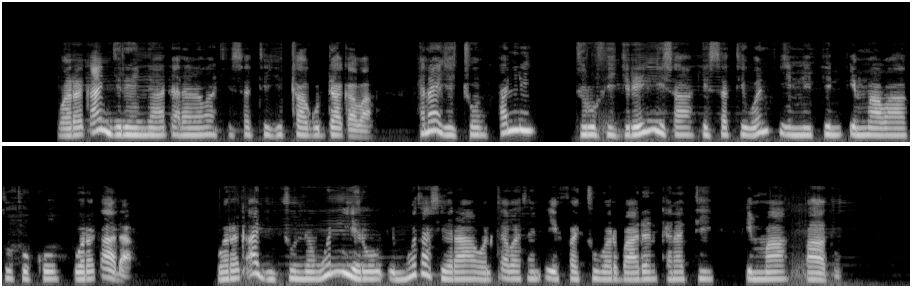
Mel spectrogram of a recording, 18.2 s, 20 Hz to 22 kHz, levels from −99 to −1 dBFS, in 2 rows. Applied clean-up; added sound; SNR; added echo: neural mask model DeepFilterNet 3.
